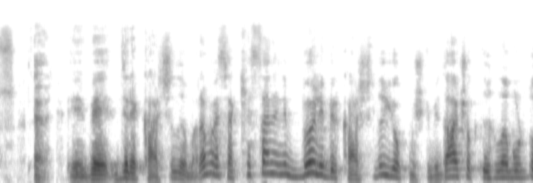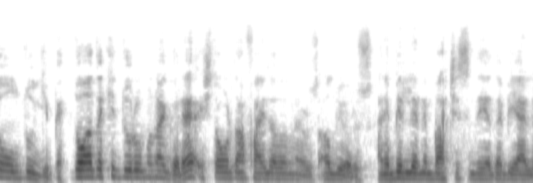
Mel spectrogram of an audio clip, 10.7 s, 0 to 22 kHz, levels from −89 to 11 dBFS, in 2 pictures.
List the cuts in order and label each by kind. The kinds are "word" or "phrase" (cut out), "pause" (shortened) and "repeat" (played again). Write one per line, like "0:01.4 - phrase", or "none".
none

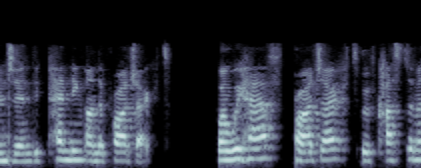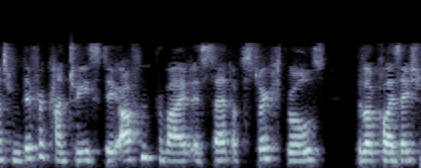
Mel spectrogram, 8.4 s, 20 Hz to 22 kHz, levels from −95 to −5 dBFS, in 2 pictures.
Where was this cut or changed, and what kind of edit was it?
none

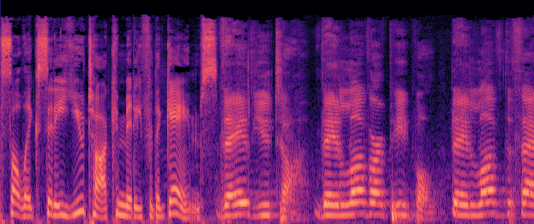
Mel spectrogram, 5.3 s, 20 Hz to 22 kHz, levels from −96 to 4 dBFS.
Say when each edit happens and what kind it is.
0:02.5 - word
0:03.1 - pause
0:04.4 - pause

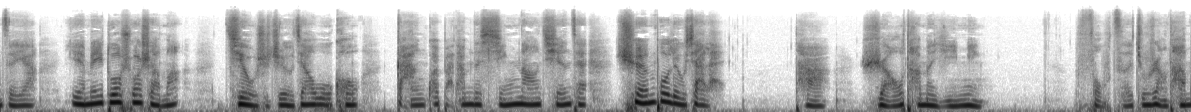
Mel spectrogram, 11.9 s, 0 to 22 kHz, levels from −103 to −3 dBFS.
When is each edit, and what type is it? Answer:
none

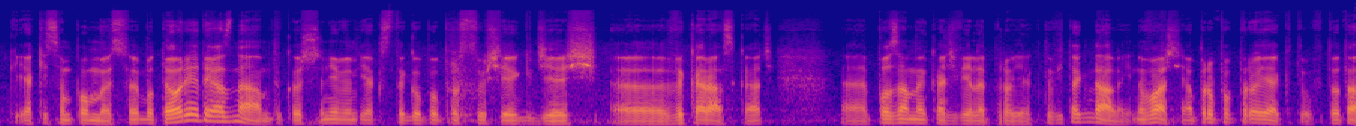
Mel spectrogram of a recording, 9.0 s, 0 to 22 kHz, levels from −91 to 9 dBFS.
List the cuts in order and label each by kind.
0:02.3 - word

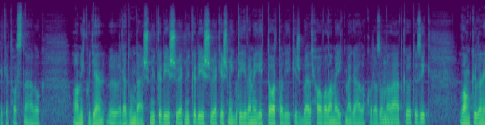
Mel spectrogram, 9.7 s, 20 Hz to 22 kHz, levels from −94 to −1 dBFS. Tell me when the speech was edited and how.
0:03.7 - repeat
0:04.7 - word
0:06.2 - word

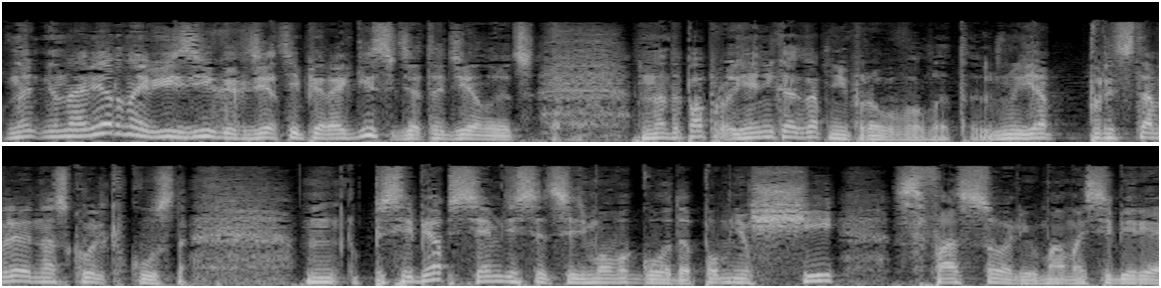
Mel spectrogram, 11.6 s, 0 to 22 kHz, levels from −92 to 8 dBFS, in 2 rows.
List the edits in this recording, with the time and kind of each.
0:01.4 - word
0:01.9 - word
0:04.1 - word
0:06.4 - word
0:08.0 - word
0:09.5 - word

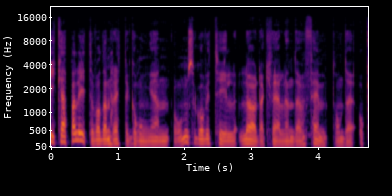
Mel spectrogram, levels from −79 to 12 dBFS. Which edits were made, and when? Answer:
0:00.9 - word
0:01.8 - word
0:02.4 - word

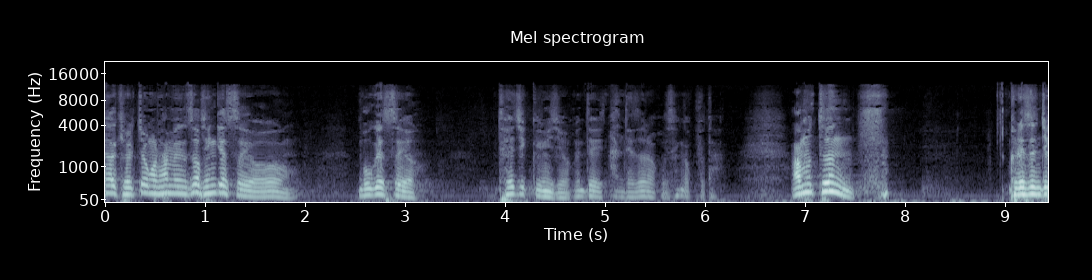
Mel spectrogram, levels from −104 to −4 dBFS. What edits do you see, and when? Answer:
0:01.0 - word
0:02.5 - word
0:05.0 - word

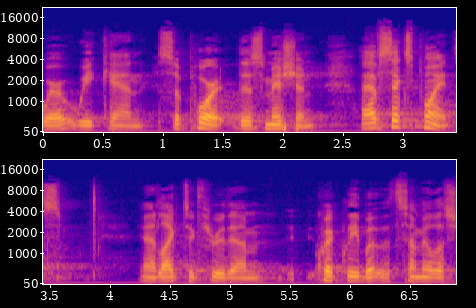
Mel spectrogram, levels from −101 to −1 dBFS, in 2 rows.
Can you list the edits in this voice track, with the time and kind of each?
0:01.0 - word
0:04.4 - word
0:04.7 - word
0:05.7 - word

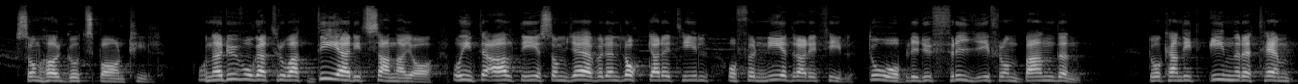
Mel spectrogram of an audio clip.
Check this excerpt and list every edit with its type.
0:01.9 - pause
0:08.6 - pause

